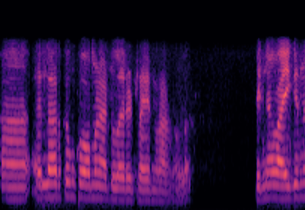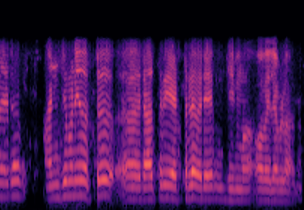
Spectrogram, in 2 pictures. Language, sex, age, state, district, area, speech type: Malayalam, male, 30-45, Kerala, Alappuzha, rural, conversation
